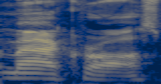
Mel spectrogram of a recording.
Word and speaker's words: Macross: all right all right matt cross i'll say it macross but yeah people have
